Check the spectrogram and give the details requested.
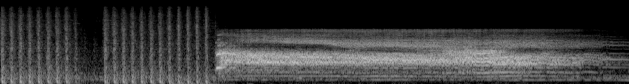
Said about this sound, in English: As I ran, I heard the sounds of gunfire, shortly followed by more screaming.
